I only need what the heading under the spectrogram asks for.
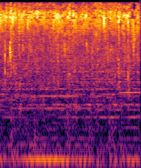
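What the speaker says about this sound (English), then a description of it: "Now that it's out of the open air, the warm rain is coming down." Warm rain falling in the video game Unavowed, a steady dense patter with a low rumbling bed, continuous and fairly loud with no talking.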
